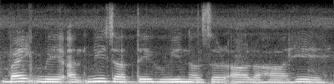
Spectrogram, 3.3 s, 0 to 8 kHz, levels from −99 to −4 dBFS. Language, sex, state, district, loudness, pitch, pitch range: Hindi, female, Arunachal Pradesh, Lower Dibang Valley, -15 LUFS, 230 Hz, 220-240 Hz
